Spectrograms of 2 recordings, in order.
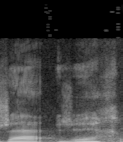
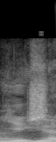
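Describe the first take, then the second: First: The name is pronounced the French way. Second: The name is pronounced the German way. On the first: This is how the name is said in France. "Sauf qu'en français, tu prononcerais comment?" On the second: This is the original pronunciation of the name. "Chasseur en allemand"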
